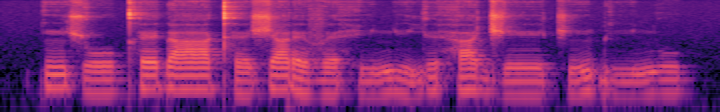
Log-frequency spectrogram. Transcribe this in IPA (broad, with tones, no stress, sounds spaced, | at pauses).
k ĩ˦ ʃ oː˨ kʰ ɛ˦ ɗ aː˦ kʰ ɛ˨ ʃ a˦ ɾ ɛ˨ v ɛ˨ h i˨ ɲ i˦˨ j ɪ˦ h a˦ d͡ʒ eː˨ t͡ʃ ĩ˨˦ ɓ iː˨ ɲ u˦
